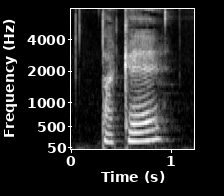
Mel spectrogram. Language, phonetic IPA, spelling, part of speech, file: Czech, [ˈtakɛː], také, adverb, Cs-také.ogg
- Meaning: too, also, as well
